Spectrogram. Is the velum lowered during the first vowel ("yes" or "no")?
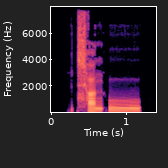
no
